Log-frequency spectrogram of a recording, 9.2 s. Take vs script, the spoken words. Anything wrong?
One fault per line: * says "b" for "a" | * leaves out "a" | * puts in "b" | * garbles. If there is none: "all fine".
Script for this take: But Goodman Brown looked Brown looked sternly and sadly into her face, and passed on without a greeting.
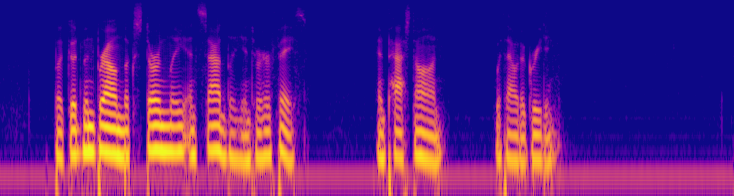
* leaves out "Brown looked"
